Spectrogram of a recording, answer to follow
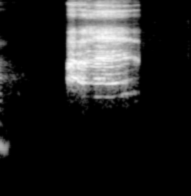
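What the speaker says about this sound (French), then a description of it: "Le chat s'en mêle aussi." A cat gives a single meow lasting under a second, clear and fairly close, after a brief low murmur at the start, with silence afterward.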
